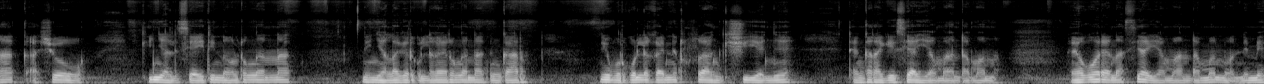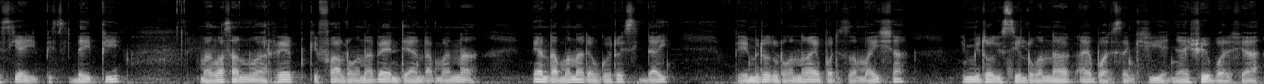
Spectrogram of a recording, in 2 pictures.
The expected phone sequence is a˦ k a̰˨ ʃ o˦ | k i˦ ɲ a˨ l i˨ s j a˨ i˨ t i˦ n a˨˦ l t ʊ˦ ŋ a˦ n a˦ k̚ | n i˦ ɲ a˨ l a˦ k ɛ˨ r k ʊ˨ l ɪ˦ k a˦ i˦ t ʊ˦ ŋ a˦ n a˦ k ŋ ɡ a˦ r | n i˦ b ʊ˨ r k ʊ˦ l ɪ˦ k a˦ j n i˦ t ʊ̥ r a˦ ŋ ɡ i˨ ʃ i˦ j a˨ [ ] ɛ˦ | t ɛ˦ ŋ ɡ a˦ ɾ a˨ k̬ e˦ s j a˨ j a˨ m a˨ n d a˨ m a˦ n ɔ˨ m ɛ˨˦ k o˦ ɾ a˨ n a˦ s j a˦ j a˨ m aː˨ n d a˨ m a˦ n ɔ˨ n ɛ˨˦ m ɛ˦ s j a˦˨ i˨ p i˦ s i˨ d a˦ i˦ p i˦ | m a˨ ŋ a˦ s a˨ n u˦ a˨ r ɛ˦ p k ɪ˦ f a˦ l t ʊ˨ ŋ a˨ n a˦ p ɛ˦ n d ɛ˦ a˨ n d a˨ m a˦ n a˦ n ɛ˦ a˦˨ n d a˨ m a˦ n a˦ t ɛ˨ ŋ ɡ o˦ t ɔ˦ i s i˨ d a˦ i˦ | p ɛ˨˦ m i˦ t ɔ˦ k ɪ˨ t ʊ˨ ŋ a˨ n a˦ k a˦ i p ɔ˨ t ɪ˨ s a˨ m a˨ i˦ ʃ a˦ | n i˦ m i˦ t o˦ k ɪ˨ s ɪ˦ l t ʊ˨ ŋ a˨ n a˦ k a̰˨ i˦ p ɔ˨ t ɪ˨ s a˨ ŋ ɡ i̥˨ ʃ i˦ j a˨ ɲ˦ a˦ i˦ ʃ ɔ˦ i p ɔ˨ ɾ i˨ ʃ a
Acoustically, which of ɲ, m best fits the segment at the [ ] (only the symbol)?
ɲ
